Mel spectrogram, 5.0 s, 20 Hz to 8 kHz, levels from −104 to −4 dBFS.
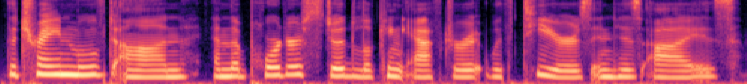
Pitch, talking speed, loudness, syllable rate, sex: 220 Hz, 195 wpm, -17 LUFS, 4.3 syllables/s, female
